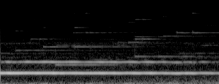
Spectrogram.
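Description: Soft meditative music: one long held note, with faint chime-like tones sounding above it.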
